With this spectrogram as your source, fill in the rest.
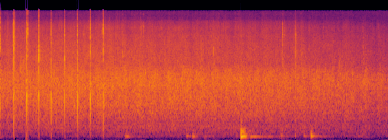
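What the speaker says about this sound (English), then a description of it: "Please join me in thanking our elected officials with a round of applause" Audience at a Martin Luther King Jr. celebration gives a round of applause for elected officials, a sustained crowd of clapping with several sharp, loud individual claps near the start and a few thumps later.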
